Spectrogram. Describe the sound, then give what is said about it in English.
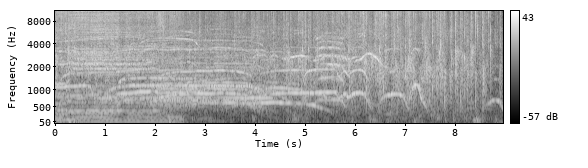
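Audience applause and cheering close out a song: a final held chord, then loud, dense clapping with shouts, whistles and whoops that carries on to the end. “Hey everybody, the clapping is so is so off by the end of the song every time.”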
